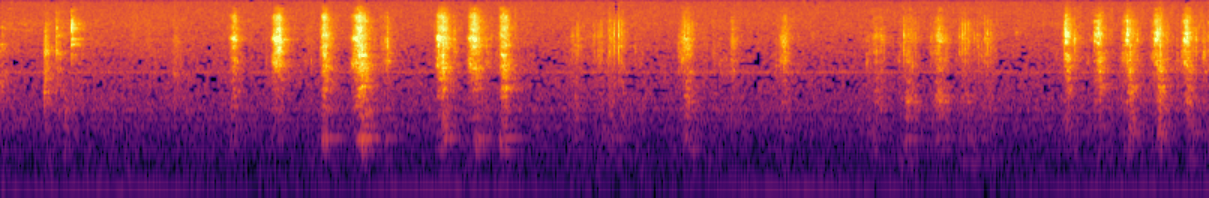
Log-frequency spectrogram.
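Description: Palette knife scraping and dabbing oil paint on the painting surface in a series of short strokes, thickest in a run about two seconds in and again near the end.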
